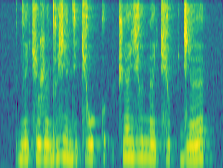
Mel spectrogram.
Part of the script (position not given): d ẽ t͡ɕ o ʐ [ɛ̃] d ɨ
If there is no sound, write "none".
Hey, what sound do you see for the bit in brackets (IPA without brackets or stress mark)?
ɛ̃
